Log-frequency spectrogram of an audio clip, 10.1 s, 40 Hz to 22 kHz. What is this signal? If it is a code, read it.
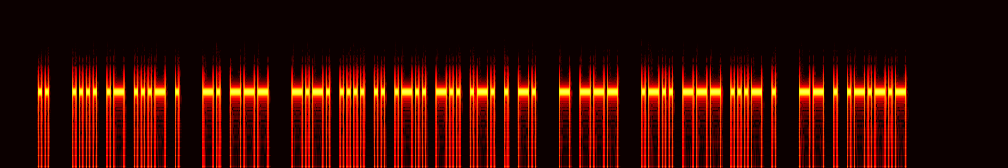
Morse code, heard as a keyed tone, about 34 wpm, 700 Hz. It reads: I HAVE NO CHILDREN TO LOVE ME.
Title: Sentences from Top 400 Words 35wpm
